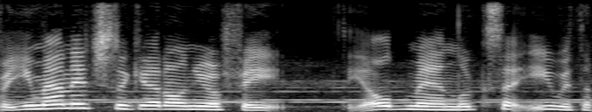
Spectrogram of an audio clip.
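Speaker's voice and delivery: plain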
